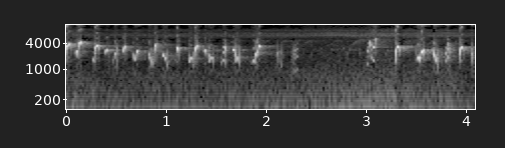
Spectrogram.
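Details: Cream-vented bulbul lure song: a quick burst of bright, falling chirps, a pause of about a second, then another energetic run of loud chirped notes.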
